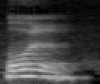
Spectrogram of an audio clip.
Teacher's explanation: menggunakan pangkal lidah kalian yang hingga menyentuh langit-langit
